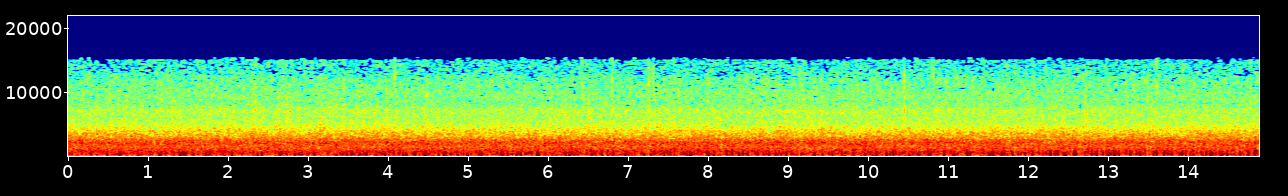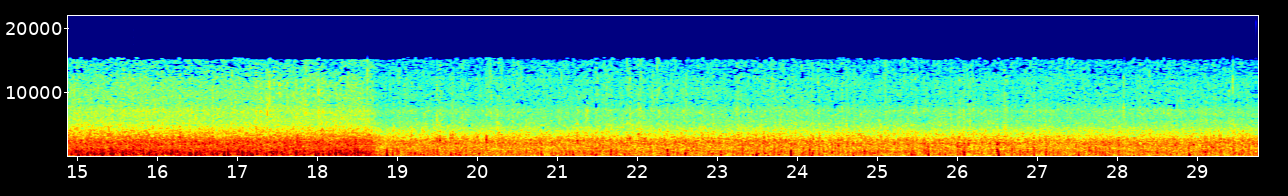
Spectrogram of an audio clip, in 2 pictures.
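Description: Heavy rain falling steadily, a dense even hiss. About two-thirds of the way through it drops abruptly to a slightly quieter rain sound.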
